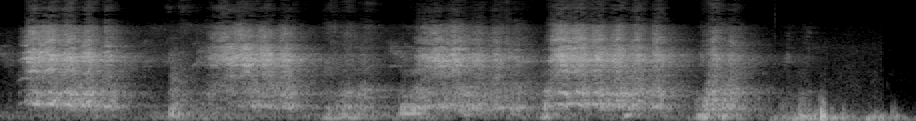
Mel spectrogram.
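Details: Friesian horse giving a series of bright, high whinnies, about five bursts spaced a second or so apart, with faint low rumbles and a voice in the background.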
